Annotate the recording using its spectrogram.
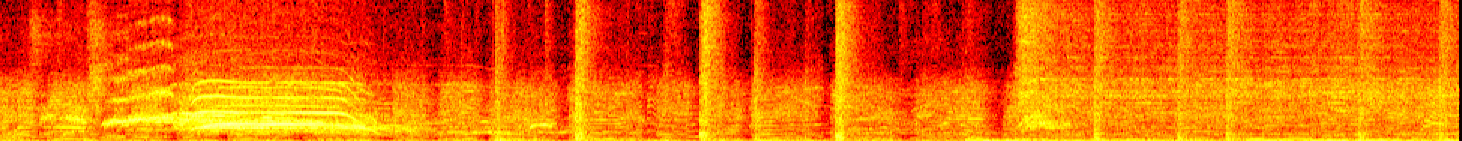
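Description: A loud live rock band starting a song: a held note with several overtones falls away a few seconds in, then drum hits and a heavier, fuller band sound from about ten seconds in, with the crowd yelling and cheering.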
